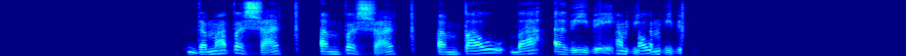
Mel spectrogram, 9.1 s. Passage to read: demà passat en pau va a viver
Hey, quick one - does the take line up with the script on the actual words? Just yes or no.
no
